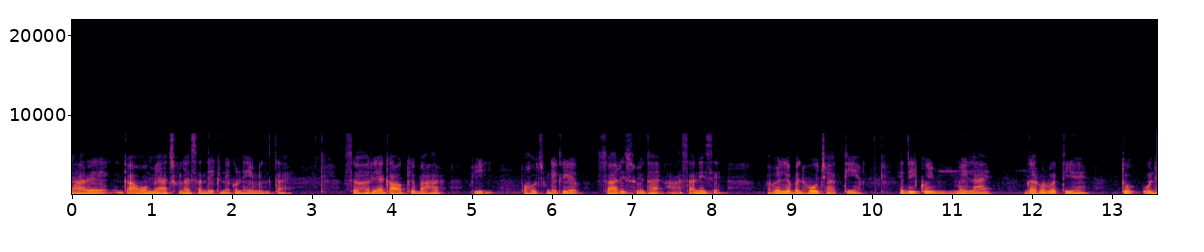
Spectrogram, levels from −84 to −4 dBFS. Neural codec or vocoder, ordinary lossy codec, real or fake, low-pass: codec, 16 kHz, 16 kbps, FreqCodec, smaller model; none; fake; none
